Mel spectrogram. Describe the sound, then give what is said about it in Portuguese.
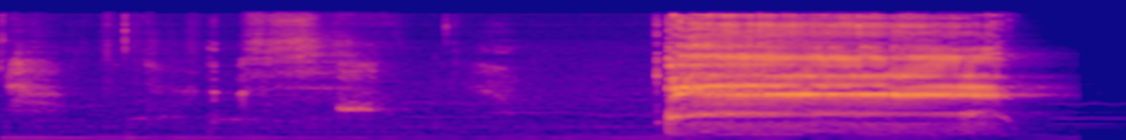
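A long, loud burp with a rough, resonant rasp, lasting nearly two seconds and ending abruptly, preceded by a few softer, quieter sounds. “Vamos, vamos ouvir uns arrotos aqui então, porque é sempre bom.”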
